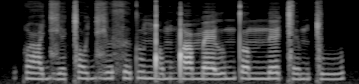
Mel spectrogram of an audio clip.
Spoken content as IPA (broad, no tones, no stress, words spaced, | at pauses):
qʷɑ̤ d͡ʑɛ̤ǀɔ̤ d͡ʑə̤ sə̤tuŋ͡ǃɔ̤mŋ͡ǃɑ mælumtɔ nːɛǀɛ̤m ǀṳ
